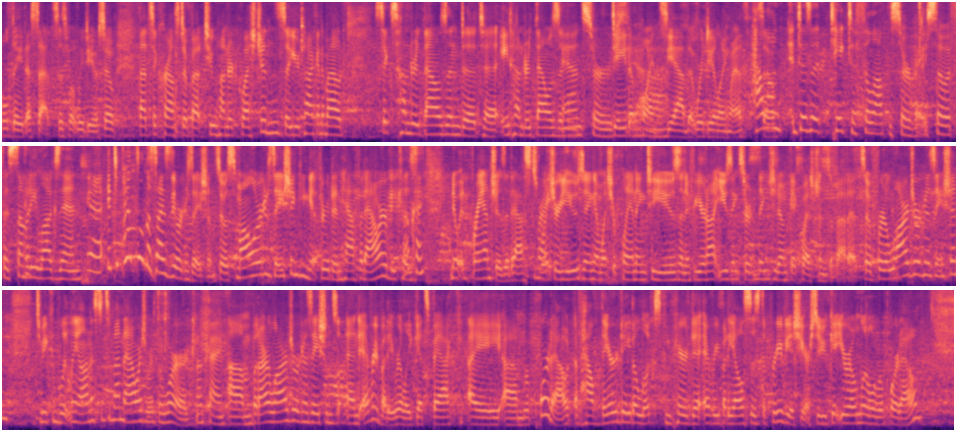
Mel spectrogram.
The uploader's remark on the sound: LIVE from Las Vegas, at #HRTechConf.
